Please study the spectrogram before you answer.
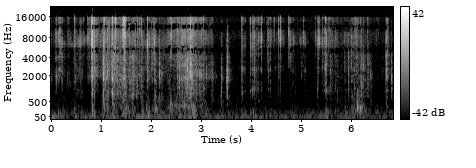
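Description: A metal blade scrapes small cubes off a dry green solid soap bar, pre-scored into cubes and held in the hand. A rapid series of crisp, bright crunches and crackles is heard, densest in the first three seconds and then thinning into sparser snaps. The sound is mostly high and dry, with almost no low end and each crunch stopping instantly.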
